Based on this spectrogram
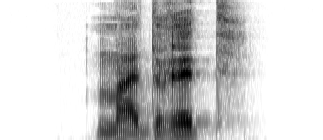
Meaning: Madrid (the capital city of Spain)
- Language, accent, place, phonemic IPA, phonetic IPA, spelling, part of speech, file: German, Germany, Berlin, /maˈdrɪt/, [mäˈdʁɪt], Madrid, proper noun, De-Madrid.ogg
